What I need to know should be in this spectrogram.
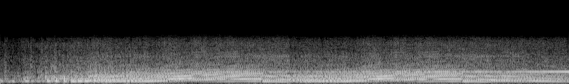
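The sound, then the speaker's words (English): A motorcycle engine revving as the throttle on the hand grip is turned. The loud, continuous drone rises and falls in pitch in repeated swells, with no talking. “In slow motion, Evil turns the throttle on the hand grips.”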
